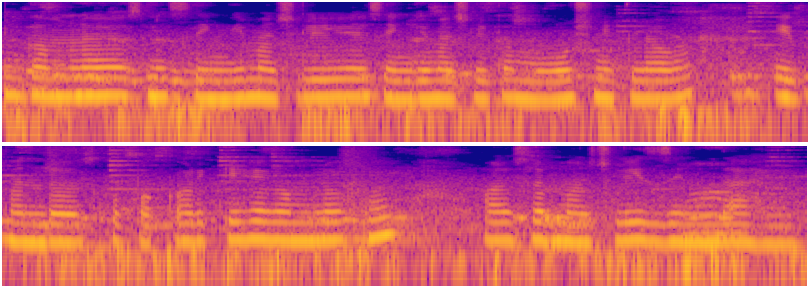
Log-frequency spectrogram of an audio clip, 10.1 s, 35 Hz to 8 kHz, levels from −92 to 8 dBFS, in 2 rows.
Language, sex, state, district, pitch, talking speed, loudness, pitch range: Hindi, female, Bihar, Kishanganj, 195 Hz, 155 wpm, -14 LUFS, 190-210 Hz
